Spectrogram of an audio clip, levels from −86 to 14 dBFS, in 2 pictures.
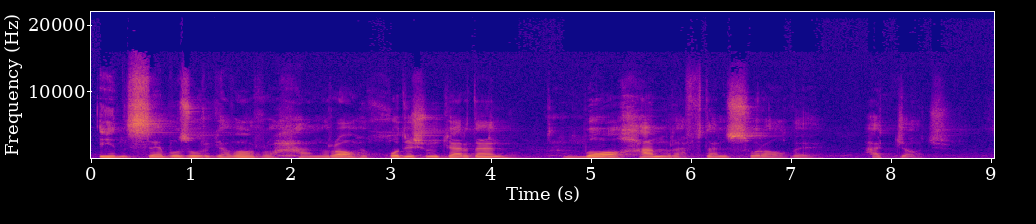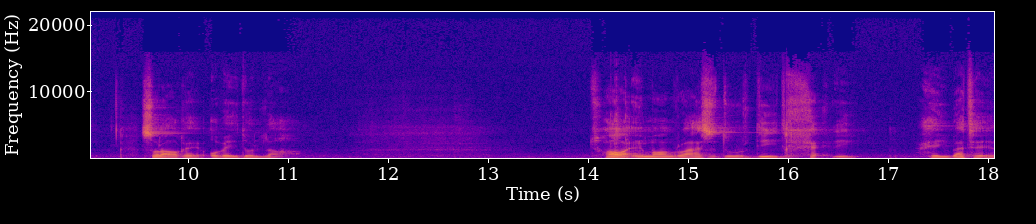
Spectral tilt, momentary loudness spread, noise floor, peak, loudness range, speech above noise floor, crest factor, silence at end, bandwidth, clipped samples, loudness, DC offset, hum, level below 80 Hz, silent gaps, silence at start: -4 dB/octave; 18 LU; -56 dBFS; -4 dBFS; 7 LU; 31 dB; 22 dB; 0 s; over 20 kHz; under 0.1%; -24 LUFS; under 0.1%; none; -64 dBFS; none; 0.1 s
